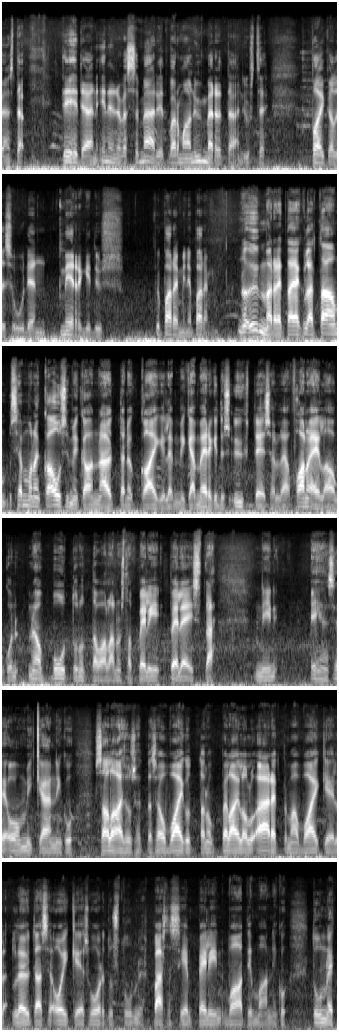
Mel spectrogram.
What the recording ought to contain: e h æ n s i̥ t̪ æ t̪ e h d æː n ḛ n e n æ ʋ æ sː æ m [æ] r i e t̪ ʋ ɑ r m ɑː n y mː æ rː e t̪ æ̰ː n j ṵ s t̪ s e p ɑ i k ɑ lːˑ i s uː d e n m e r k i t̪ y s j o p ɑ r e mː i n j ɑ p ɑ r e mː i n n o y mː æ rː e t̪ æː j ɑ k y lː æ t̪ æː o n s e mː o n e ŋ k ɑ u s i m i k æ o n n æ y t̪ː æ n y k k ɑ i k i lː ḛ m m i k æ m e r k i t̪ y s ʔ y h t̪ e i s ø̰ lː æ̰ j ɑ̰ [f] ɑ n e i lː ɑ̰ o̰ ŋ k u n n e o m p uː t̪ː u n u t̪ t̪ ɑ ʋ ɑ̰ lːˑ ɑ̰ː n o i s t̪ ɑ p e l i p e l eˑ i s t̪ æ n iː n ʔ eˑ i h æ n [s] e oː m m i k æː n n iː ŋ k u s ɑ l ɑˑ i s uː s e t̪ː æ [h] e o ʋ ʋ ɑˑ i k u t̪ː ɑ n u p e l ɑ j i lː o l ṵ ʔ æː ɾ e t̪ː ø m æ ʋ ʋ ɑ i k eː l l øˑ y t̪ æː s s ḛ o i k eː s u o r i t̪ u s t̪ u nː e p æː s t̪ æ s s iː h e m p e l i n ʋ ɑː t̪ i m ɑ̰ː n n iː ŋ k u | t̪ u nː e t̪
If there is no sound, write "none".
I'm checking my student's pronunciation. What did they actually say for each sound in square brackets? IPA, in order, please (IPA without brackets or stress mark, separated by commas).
æː, f, s, s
